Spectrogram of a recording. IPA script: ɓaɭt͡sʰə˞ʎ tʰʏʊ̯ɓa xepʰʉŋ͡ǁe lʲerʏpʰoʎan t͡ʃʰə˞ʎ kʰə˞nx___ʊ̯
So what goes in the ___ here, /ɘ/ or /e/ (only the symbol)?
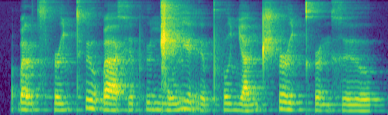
ɘ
